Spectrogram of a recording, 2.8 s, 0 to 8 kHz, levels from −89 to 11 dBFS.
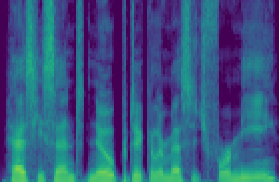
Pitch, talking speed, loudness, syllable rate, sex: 155 Hz, 170 wpm, -18 LUFS, 5.0 syllables/s, male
